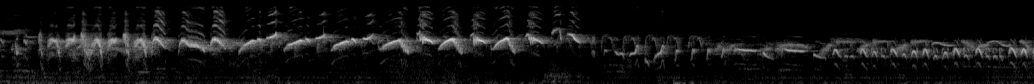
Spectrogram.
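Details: Chinese hwamei kept in captivity, singing while held in the hand: loud, rapid series of rising whistled notes repeated about four times a second, then a shift to quicker, buzzier chattering phrases.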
